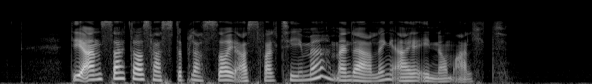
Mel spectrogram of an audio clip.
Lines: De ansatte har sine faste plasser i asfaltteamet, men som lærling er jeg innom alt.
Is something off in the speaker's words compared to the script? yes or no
yes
